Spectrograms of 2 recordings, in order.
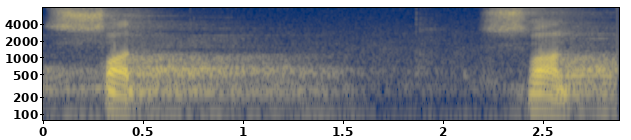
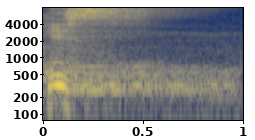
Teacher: Ujung lidah ada di thanaya sufla, ada di bawah gigi seri. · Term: huruf shafir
